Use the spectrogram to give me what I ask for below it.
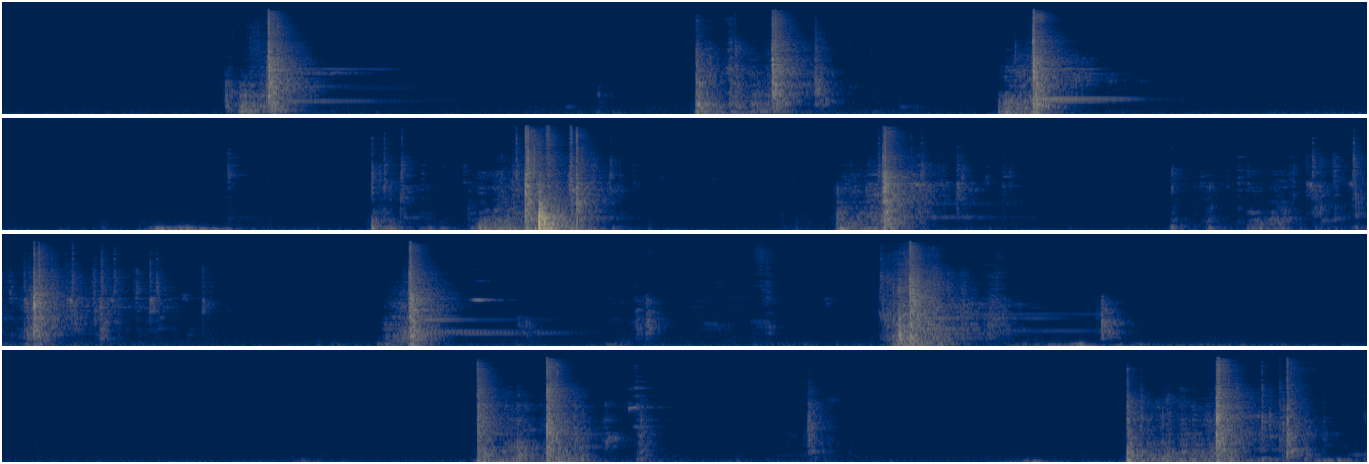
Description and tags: door open close spring latch squeak
The opening and closing of each door sounds similar, but there's a slight difference... when the door is opened, you can sense the most mild of dramatic tension in that spring, as if it just wants to be left alone, and it complains loudly in the form of shaking metal. And when the door is closed, the latch slides happily into the recess that holds it closed... it's so happy to have regained its privacy and be at rest once again.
